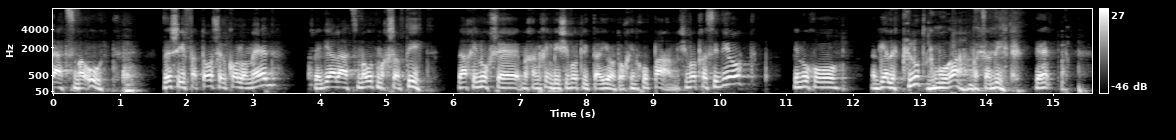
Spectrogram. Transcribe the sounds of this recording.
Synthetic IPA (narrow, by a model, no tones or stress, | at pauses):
eat͡smaut̪ | z̥eʃejfato̞ʃe̞lko̞lo̞me̞d̪ | ʃejaɡialeat͡smautmaχʃavt̪it̪ | zeaχinuχʃe̞meχanχimbejeʃivo̞tlit̪aijo̞to̞χinχupa̰ːmjeʃivo̞t̪χasid̪ijo̞t̪ | χinuχhu | jaɡialekʰlut̪ɡmuʁabat͡sadikken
